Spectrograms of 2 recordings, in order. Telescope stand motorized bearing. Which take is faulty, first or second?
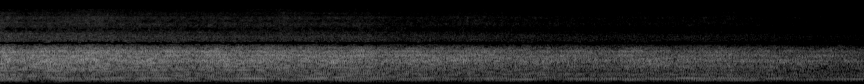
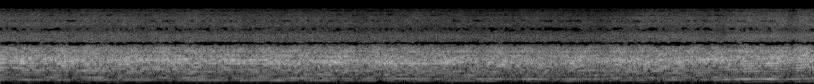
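second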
